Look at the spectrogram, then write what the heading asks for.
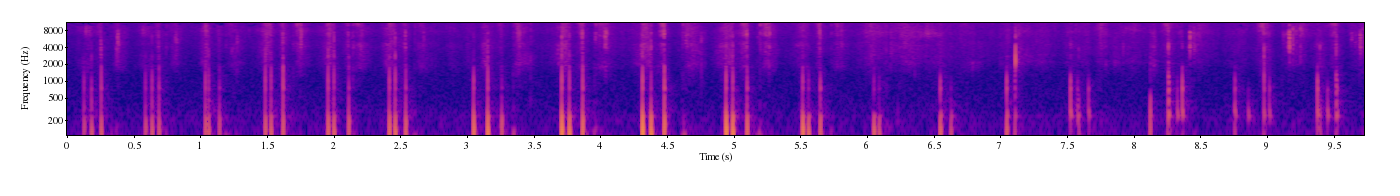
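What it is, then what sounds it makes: Wooden hair brush. Gloved fingertips and nails scratch and brush across the pin bristles of a wooden paddle hair brush with a solid wood handle. Quick, irregular bursts of dry scratching and crackling follow one another, each a short, deep-bodied rasp with a bright, crisp edge that cuts off almost at once. The strokes continue steadily throughout with brief quiet gaps between them.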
